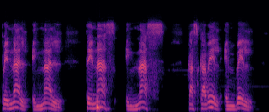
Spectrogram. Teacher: las palabras agudas llevan la mayor fuerza de voz en la última sílaba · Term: acento prosódico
